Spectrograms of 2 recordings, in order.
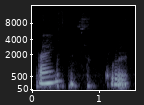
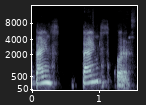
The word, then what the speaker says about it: Times Square: A ver, Time Square. ¿Cómo se dice? Ustedes que tienen inglés. Se dice Times Square.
